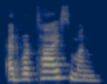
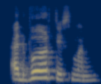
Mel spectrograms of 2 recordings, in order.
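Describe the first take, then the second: First: The stress falls on the third syllable. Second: The stress falls on the second syllable. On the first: This is the American pronunciation. "kalau Americannya itu advertisement, tapi lebih ke stressingnya tuh di sini ... bagian tehnya" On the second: This is the British pronunciation. "British nyebutinnya tuh advertisement, ... stressnya tuh di vernya"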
